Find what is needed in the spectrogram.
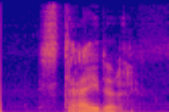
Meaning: fighter
- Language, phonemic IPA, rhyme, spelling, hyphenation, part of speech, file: Dutch, /ˈstrɛi̯.dər/, -ɛi̯dər, strijder, strij‧der, noun, Nl-strijder.ogg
